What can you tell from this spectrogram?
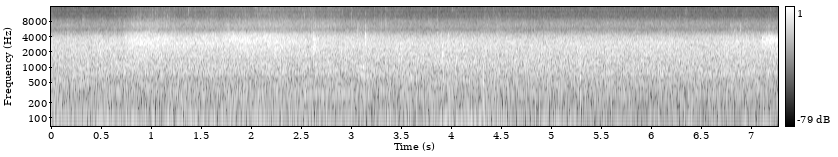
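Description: Steady hiss of heavy rain mixed with corn fritters sizzling in a wok of hot oil, with a few faint pops.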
